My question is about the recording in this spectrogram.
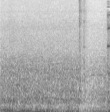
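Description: Steady low room hum, with a couple of light clicks about one and a half seconds in.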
